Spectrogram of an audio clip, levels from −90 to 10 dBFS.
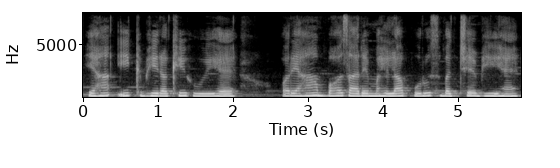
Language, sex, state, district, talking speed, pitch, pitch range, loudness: Hindi, female, Jharkhand, Garhwa, 155 wpm, 230 Hz, 225-245 Hz, -12 LUFS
